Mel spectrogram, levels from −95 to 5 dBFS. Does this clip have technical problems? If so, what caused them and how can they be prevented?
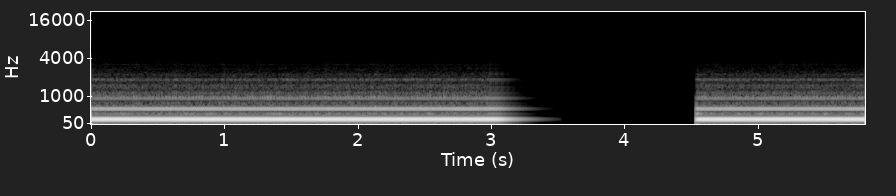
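Yes. From 2.99 to 4.59 s the music trails into a fading buzz and then silence, likely a long network dropout. Unlike a brief packet loss, the missing 1.5 s never comes back. A more stable connection with redundancy or retransmission would prevent it.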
